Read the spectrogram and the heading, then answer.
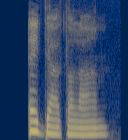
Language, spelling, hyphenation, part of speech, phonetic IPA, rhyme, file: Hungarian, egyáltalán, egyál‧ta‧lán, adverb, [ˈɛɟːaːltɒlaːn], -aːn, Hu-egyáltalán.ogg
- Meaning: 1. in the first place 2. at all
